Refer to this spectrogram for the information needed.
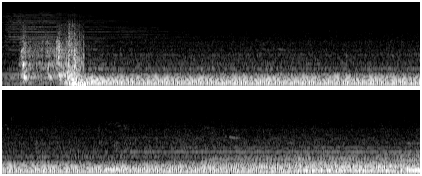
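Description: A car engine cranks briefly and catches, starting by itself with no one near it, then settles into a steady, loud idle with a low rumbling hum that continues, no one speaking.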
